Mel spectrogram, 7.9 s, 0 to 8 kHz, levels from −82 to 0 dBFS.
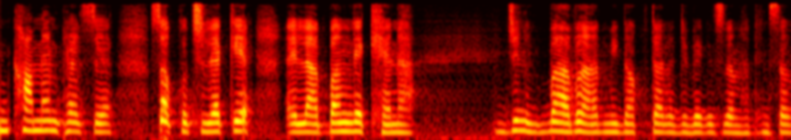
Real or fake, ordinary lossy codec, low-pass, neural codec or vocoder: fake; none; 7.2 kHz; codec, 16 kHz in and 24 kHz out, 0.4 kbps, LongCat-Audio-Codec, two codebook decoder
